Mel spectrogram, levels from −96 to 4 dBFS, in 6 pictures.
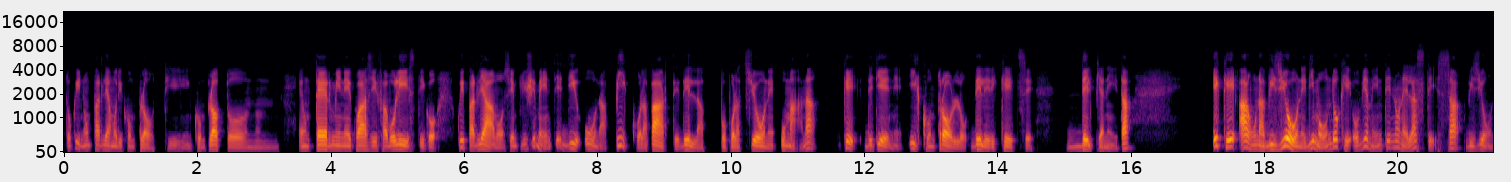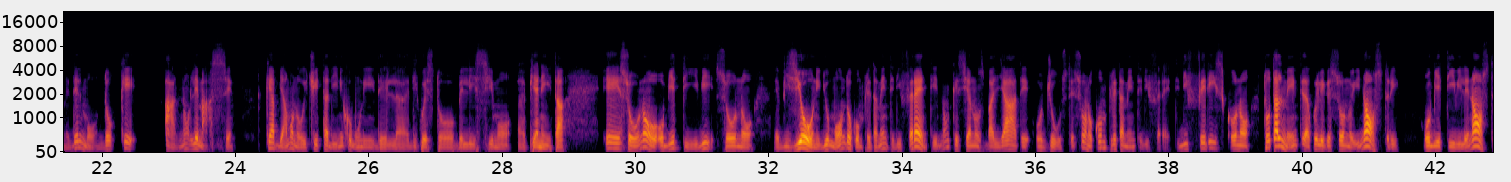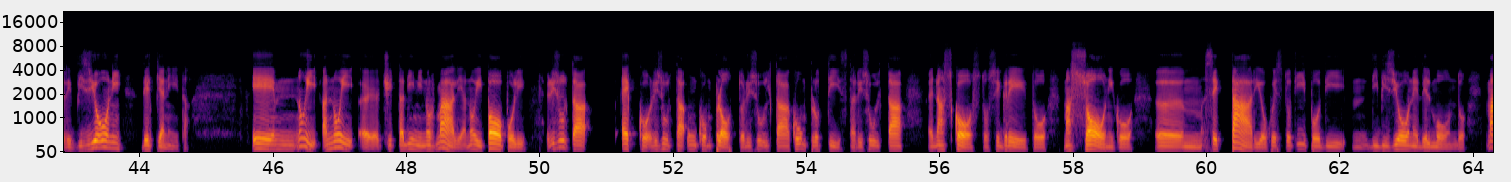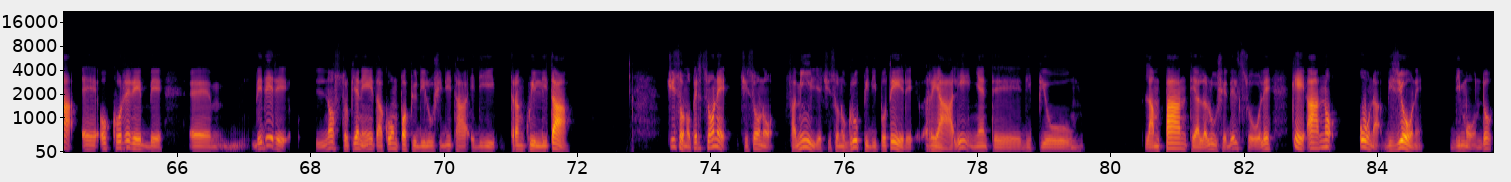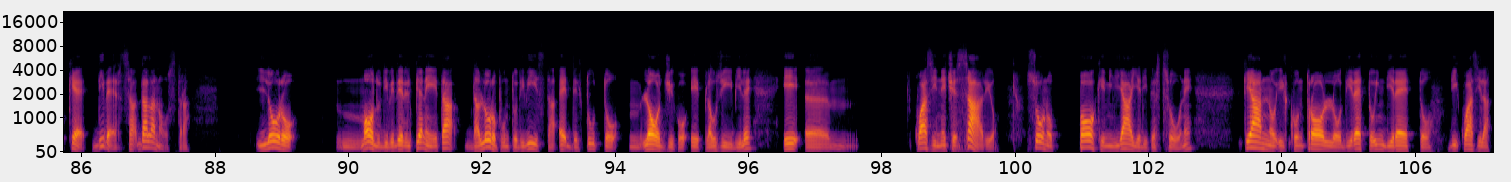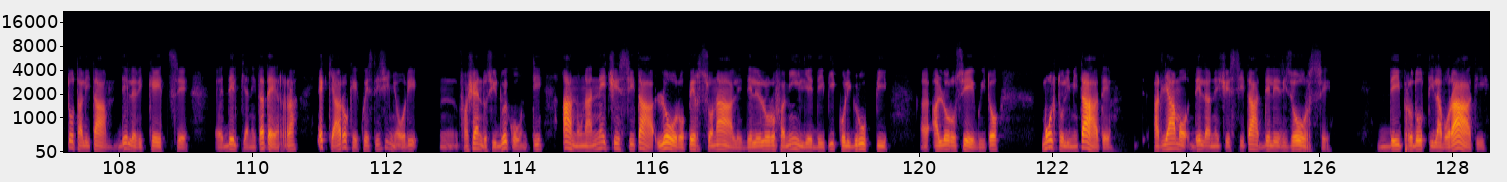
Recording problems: muffled; very; fading above 3 kHz

